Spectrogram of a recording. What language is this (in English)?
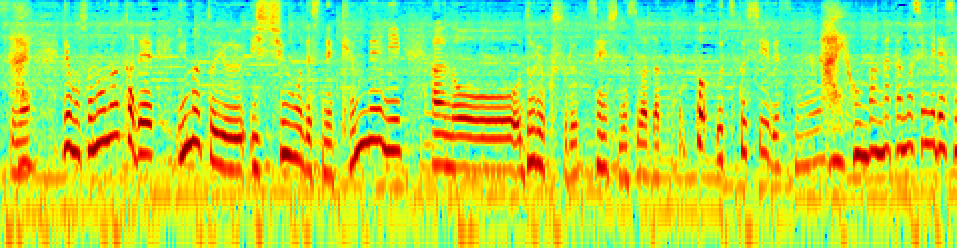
Japanese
